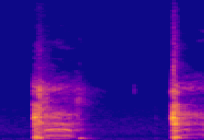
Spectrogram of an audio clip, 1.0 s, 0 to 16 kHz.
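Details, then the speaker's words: An adult speaker pauses a recorded lecture to cough: two sharp, loud coughs about two-thirds of a second apart, the first trailing off briefly. "1 second, I have to cough again."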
